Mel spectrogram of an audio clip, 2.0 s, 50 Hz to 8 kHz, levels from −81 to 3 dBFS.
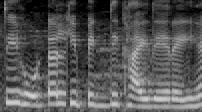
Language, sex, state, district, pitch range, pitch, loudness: Hindi, female, Bihar, Purnia, 205-275 Hz, 255 Hz, -19 LUFS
